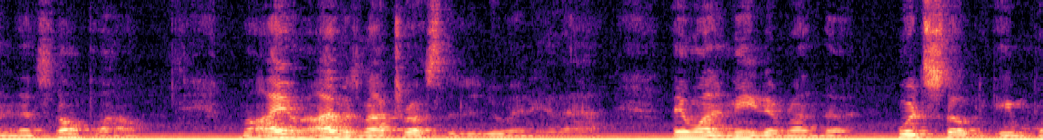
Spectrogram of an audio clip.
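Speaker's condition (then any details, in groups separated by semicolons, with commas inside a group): ALS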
